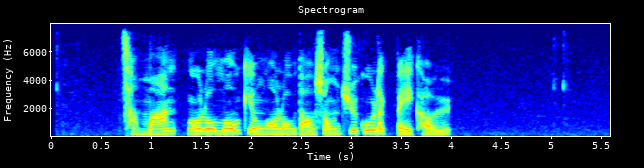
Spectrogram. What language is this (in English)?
Cantonese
